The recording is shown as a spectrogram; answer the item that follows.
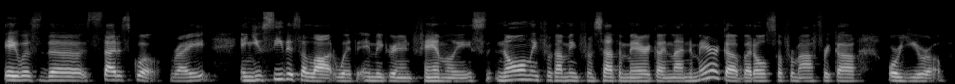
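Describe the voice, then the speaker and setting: A woman's voice: fairly low pitch, fairly even intonation, fairly quick. A woman from Peru, a food company founder giving an engaging talk and asking the audience questions.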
